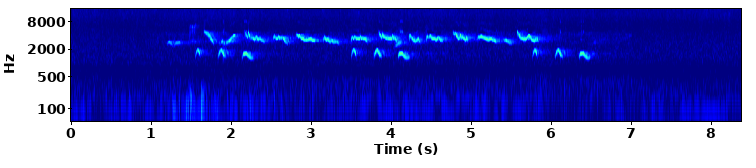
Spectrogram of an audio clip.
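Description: A songbird singing a quick run of high, falling chirps for about five seconds, starting about a second in, with a lower three-note phrase coming in three times.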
